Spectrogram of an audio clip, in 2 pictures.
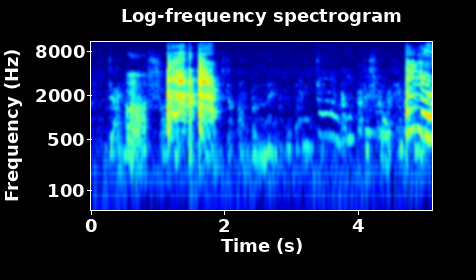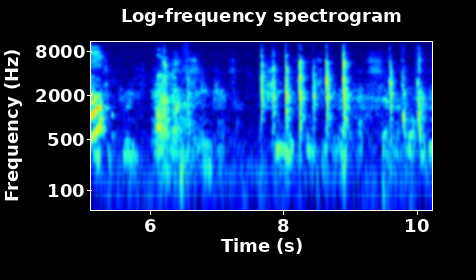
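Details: Harsh, raspy coughing and hacking bursts with short meows and a quick run of repeated coughs from a Cornish grey cat: a dry, persistent cat cough.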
